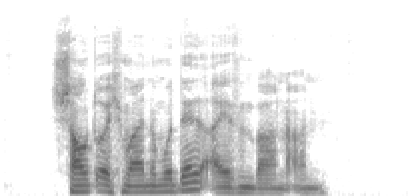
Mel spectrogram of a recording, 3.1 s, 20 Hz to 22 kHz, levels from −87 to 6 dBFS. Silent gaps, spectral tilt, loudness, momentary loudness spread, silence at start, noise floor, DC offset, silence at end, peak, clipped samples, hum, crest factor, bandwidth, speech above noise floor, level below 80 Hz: none; -5.5 dB/octave; -34 LUFS; 12 LU; 0.4 s; -81 dBFS; under 0.1%; 0.65 s; -12 dBFS; under 0.1%; none; 22 dB; 15.5 kHz; 48 dB; -70 dBFS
